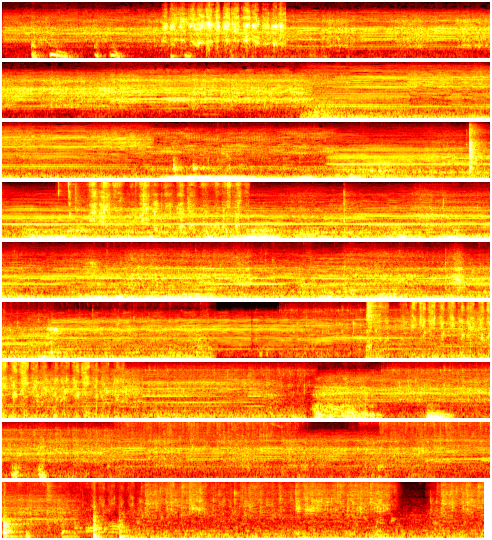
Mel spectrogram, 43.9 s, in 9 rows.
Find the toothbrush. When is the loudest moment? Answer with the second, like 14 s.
2 s.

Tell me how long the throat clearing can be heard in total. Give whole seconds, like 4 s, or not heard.
4 s.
